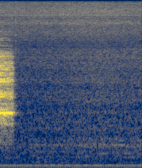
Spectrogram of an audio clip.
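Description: Near silence with a faint low hum, after the preceding sound cuts off about a quarter of a second in.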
